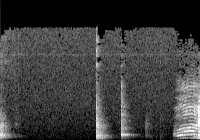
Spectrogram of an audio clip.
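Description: A ping-pong ball bouncing: three light knocks about half a second apart, starting about two seconds in, the last much fainter.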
